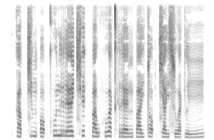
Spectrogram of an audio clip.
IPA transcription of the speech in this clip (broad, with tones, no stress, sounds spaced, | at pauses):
k a˨˩ p̚ t͡ɕ ɯ˧ ŋ ʔ ɔ˨˩ ʔ kʰ u˥˩ n r ɛː˥˩ t͡ɕʰ e˥˩ k̚ p a˧ w h u˥˩ a̯ kʰ r ɛː˧ ŋ p a˧ j t ɔ˦˥ ʔ t͡ɕ a˧ j s u˨˩ a̯ k l iː˩˦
